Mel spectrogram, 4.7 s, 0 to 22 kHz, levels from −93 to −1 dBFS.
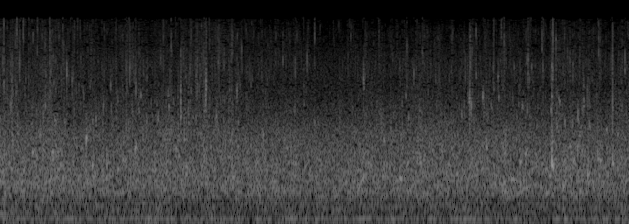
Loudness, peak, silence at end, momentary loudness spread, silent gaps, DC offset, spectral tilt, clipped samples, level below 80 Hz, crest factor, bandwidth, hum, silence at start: -48 LUFS; -26 dBFS; 0 s; 3 LU; none; under 0.1%; -2 dB/octave; under 0.1%; -66 dBFS; 22 dB; 17 kHz; none; 0 s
